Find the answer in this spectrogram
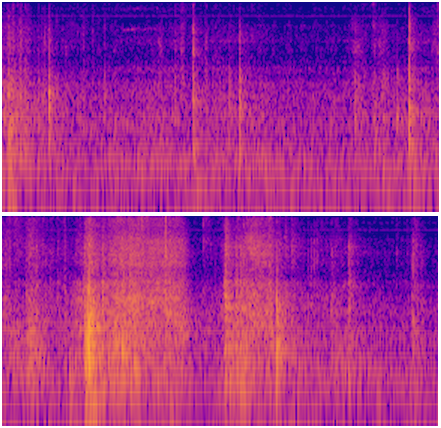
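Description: Hand-sewing leather: a leather strap handled and wax linen thread pulled through the stitch holes, heard as scattered light clicks and rustles, with two louder drawn-out pulls about five and seven seconds in.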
